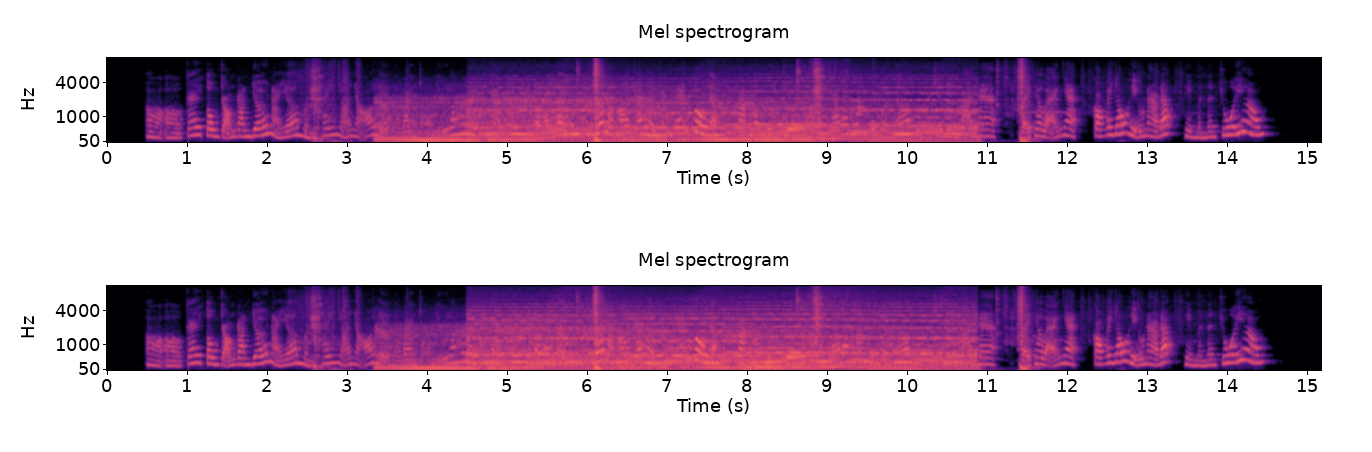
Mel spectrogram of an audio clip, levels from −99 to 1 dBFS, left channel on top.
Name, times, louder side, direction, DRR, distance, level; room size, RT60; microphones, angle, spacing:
voice 1, 0.5-5.0 5.2-11.1 11.4-14.5, equal, 5° right, 0.3 m, -39 dB
sound 1, 1.2-1.3 1.8-1.9 2.3-13.9, right 1 dB, 30° right, 1.5 m, -47 dB
sound 2, 3.3-8.8, left 1 dB, 15° left, 1.4 m, -38 dB
Musical instrument, 4.5-10.9, right 2 dB, 60° right, 0.6 m, -34 dB
3.5 x 3.0 x 3.3 m
head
